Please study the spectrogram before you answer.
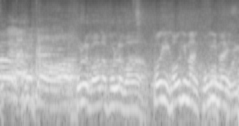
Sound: argh

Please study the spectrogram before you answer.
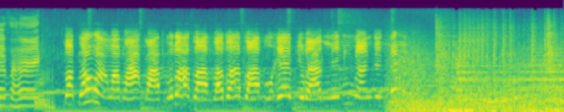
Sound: talking gibberish

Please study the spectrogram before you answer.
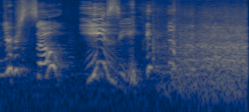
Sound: laughs

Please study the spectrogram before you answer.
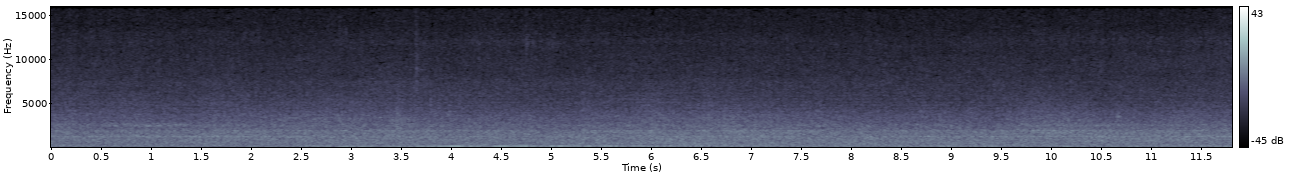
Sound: city sounds and distant cars

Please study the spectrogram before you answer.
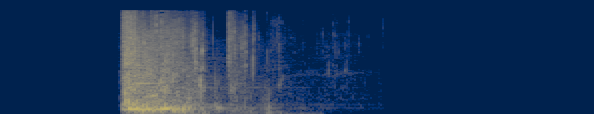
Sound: meat Crushing Sound

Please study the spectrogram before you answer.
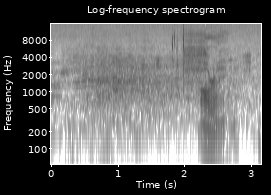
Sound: audience laughing

